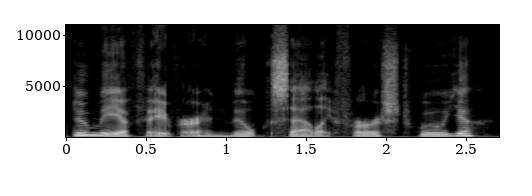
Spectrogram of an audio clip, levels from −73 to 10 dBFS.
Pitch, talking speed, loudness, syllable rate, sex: 160 Hz, 220 wpm, -18 LUFS, 4.8 syllables/s, female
